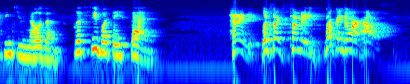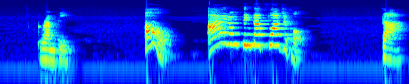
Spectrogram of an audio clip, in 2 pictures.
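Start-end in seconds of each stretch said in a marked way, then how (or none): 3.4-5.7 Grumpy. Acted. Grumpy's line, named after. 8.3-10.8 high fussy little doctor; high, prim Doc voice. Acted. Doc's line, named after.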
